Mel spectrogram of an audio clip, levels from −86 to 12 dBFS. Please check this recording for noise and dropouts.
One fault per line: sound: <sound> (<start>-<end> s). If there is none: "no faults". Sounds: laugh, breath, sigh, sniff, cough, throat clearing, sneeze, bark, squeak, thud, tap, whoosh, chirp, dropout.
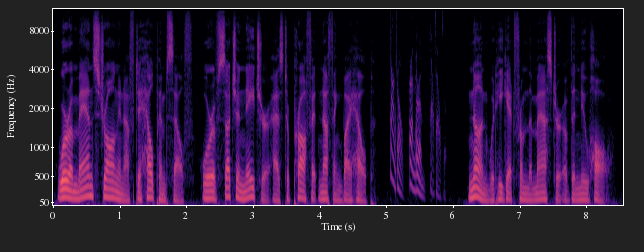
sound: chirp (5.0-5.9 s)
